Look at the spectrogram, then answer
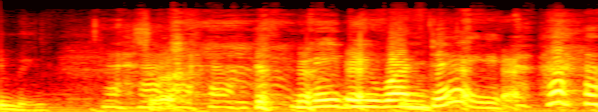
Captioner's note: laughs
